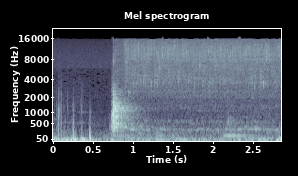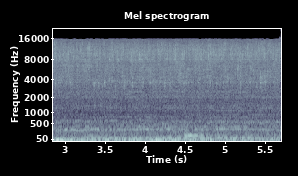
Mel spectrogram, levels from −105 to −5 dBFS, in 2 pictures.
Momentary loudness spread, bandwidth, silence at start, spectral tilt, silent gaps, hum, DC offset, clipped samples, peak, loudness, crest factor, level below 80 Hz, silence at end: 6 LU; 16 kHz; 0 s; -1.5 dB/octave; none; none; 0.3%; under 0.1%; -2 dBFS; -26 LUFS; 26 dB; -38 dBFS; 0 s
